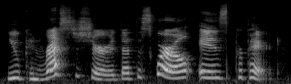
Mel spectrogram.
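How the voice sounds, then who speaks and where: Lady teacher reading a kids storybook, high voice, really expressive, little hushed asides to the kids. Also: moderate pace. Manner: expressive, dramatic emphasis, drops into hushed asides. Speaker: teacher reading a picture book aloud. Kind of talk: children's story read-aloud with asides to young listeners.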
